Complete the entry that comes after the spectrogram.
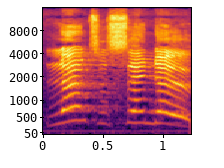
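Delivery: emphatic call. Shown as a demonstration. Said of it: "What did I say?".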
